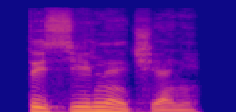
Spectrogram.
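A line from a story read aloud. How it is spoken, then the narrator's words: Barely audible. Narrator (Russian): проговорил он еле слышно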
